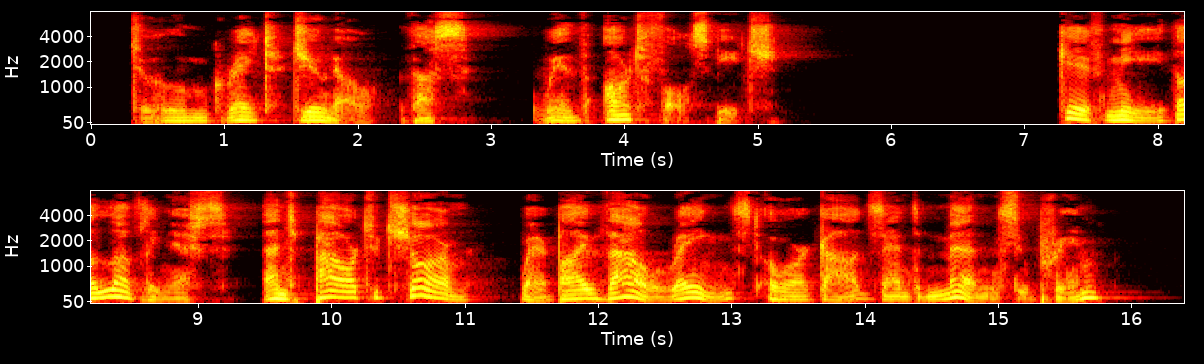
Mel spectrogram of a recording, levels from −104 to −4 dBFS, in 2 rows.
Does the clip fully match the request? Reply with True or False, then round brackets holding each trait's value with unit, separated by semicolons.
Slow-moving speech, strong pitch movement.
True (90 wpm; 6.9 semitones)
